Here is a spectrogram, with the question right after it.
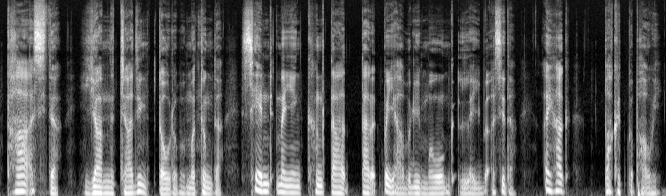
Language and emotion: Manipuri, fearful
